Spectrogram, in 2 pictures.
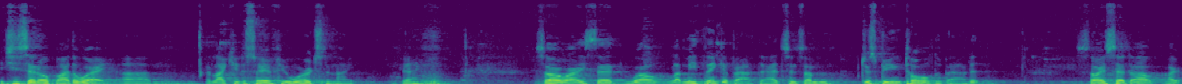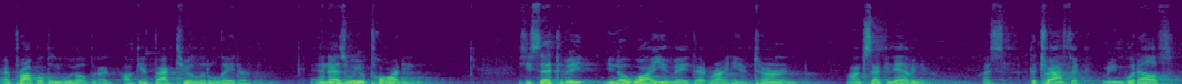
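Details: Adult male speaker; Normal speech.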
